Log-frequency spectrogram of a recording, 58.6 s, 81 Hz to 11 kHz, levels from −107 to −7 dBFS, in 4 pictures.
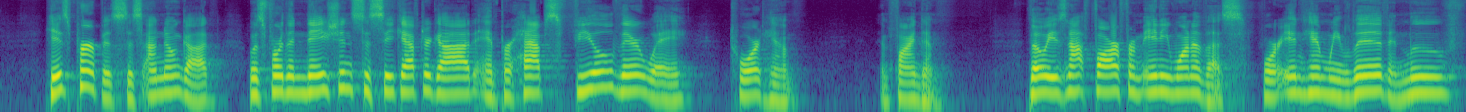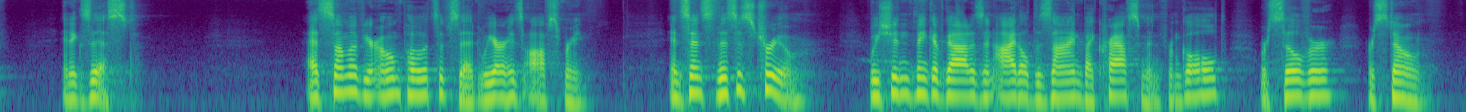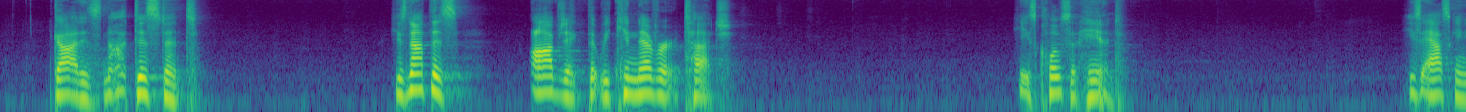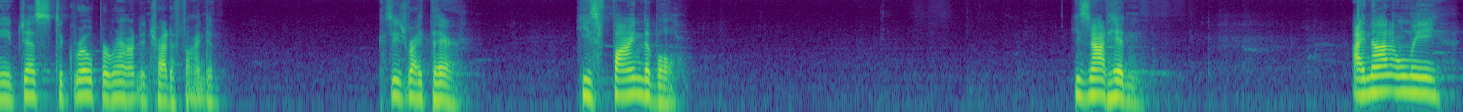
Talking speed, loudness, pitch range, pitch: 120 wpm, -23 LUFS, 125-180 Hz, 150 Hz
